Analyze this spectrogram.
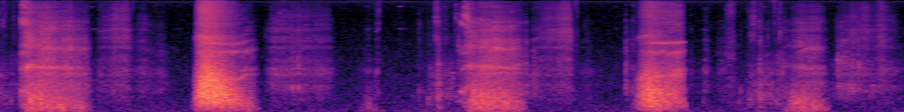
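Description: A man breathing out hard in heavy puffs, about one every two seconds and five in all, the loudest about two seconds in, as he keeps kick-starting a cold kick-start-only V-twin chopper. The engine does not fire.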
